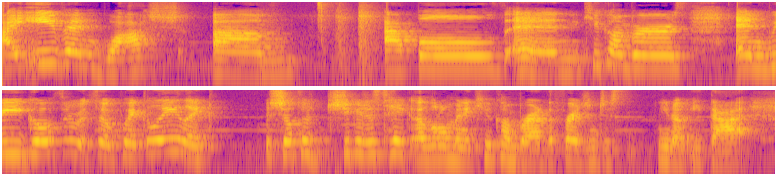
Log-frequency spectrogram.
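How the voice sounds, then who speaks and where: With an American accent, a woman speaks at a fairly high pitch and a moderate pace. Her pitch varies in an ordinary way, and room echo is audible. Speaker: food vlogger. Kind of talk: cooking tutorial. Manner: casual, filler-heavy.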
